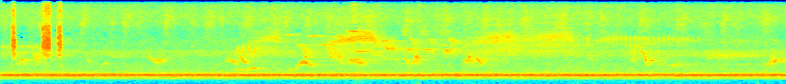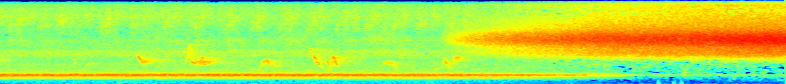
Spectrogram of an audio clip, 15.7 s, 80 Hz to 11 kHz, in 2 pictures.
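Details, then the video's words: Periodical cicadas surfacing after 17 years, recorded in hillside woods on a Zoom H2: a level droning chorus with light bird chirps fades near the end, replaced by a louder, higher hissing buzz. "Cicadas Arrive After 17 Years | Sounds"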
